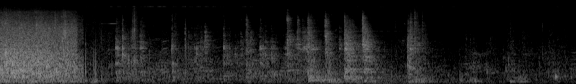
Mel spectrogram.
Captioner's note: locker clicking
